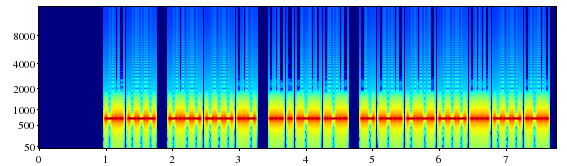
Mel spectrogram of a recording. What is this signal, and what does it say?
Morse code, heard as a keyed tone, about 34 wpm, 700 Hz. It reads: DO YOU SELL ALCOHOL
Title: Sentences from Top 1400 Words 35wpm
